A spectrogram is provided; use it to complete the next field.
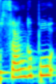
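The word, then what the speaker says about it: Tsangpo: river as सांगपो okay तो this सांगपो की spelling देखिए वेयर टी इज साइलेंट तो सांगपो इन तिब्बत एंड अरुणाचल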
